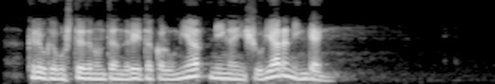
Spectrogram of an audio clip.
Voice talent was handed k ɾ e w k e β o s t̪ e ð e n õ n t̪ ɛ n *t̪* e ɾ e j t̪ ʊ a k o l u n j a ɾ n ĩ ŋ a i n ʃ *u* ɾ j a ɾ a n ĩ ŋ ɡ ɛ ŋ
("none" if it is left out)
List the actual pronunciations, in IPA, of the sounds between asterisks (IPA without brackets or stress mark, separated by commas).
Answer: d̪, u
